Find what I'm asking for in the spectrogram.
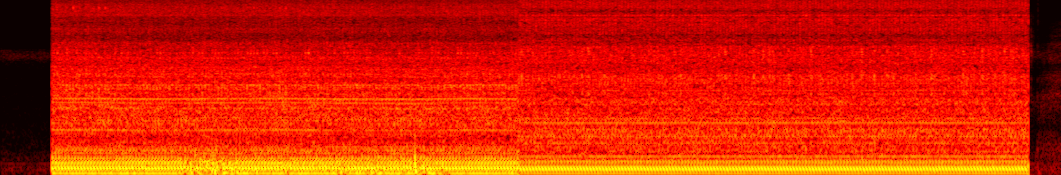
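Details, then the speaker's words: Reference clip of a healthy Briggs & Stratton single-cylinder engine, not the generator under repair: steady, even chug at fixed governed speed, no knocks or misses. "i'll throw a couple clips up right now of a healthy engine and what it sounds like"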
